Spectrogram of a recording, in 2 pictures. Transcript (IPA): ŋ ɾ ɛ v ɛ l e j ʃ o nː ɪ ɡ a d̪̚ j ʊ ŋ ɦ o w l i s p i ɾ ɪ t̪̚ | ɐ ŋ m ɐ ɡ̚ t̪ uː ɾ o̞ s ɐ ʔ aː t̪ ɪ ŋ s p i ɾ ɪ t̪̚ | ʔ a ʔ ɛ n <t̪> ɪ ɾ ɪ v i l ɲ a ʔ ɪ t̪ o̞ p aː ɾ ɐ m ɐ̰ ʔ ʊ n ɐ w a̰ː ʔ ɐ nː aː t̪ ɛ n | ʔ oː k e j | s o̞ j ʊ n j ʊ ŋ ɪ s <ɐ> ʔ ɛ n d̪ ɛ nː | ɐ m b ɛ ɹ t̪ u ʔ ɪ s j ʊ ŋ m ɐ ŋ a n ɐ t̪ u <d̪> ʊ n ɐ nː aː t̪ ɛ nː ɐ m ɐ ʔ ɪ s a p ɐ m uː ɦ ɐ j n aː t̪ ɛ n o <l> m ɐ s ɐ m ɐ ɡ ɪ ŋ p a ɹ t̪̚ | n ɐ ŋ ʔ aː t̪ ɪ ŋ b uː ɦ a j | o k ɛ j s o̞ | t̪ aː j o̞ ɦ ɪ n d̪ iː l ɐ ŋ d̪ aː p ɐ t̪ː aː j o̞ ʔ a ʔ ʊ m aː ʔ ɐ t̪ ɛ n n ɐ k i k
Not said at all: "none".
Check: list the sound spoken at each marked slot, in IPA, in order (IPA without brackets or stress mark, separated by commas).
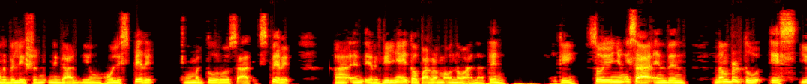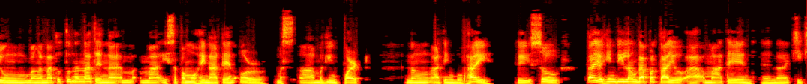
d̪, a, t̪, ɹ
